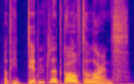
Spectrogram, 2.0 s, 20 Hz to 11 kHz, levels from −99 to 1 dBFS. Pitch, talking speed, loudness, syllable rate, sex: 215 Hz, 235 wpm, -16 LUFS, 4.8 syllables/s, female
